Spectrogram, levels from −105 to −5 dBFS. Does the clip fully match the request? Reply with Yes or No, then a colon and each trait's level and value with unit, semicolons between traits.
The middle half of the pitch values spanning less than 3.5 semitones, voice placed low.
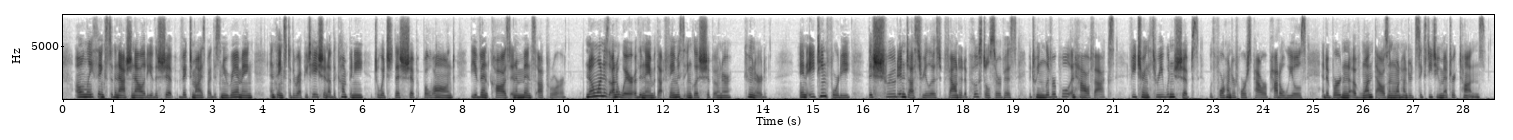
No: narrow, 2.4 semitones; high, 205 Hz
